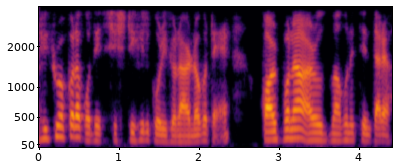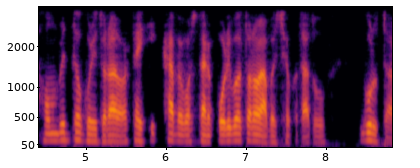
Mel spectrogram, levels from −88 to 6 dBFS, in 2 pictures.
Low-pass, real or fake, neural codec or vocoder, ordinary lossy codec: 3.6 kHz; fake; codec, 16 kHz, 1 kbps, X-Codec, WavLM features, trained on Multilingual LibriSpeech; none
